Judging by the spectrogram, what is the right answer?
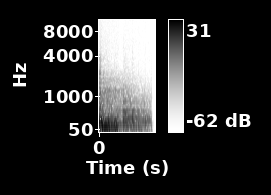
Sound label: chest; scummvm; The Griffon Legend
